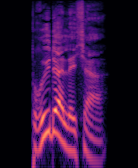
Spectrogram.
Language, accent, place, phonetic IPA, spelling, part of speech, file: German, Germany, Berlin, [ˈbʁyːdɐlɪçɐ], brüderlicher, adjective, De-brüderlicher.ogg
- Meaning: 1. comparative degree of brüderlich 2. inflection of brüderlich: strong/mixed nominative masculine singular 3. inflection of brüderlich: strong genitive/dative feminine singular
